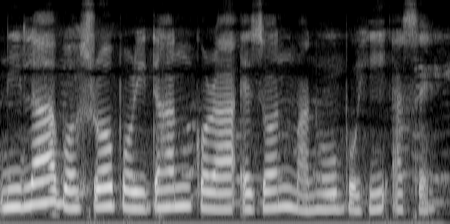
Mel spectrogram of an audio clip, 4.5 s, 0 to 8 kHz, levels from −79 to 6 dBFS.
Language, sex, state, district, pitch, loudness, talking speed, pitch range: Assamese, female, Assam, Kamrup Metropolitan, 230 Hz, -15 LUFS, 105 wpm, 215-245 Hz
